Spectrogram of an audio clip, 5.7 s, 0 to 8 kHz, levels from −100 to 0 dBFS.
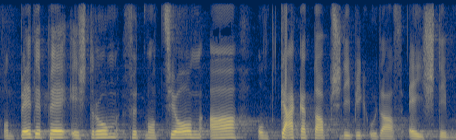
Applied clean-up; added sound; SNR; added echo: none; none; none; none.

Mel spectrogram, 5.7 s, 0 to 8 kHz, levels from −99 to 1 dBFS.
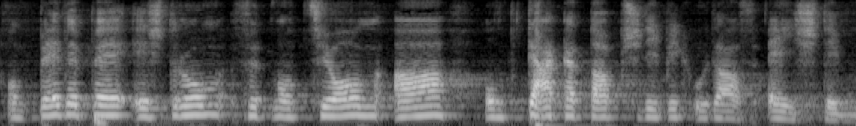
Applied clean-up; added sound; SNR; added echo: none; none; none; reverberation time 0.1 s.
